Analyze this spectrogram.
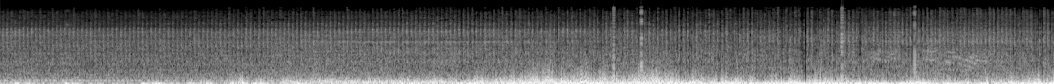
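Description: A boat engine rumbles steadily and grows louder.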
